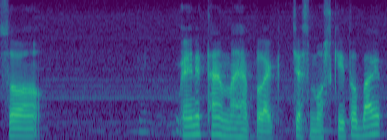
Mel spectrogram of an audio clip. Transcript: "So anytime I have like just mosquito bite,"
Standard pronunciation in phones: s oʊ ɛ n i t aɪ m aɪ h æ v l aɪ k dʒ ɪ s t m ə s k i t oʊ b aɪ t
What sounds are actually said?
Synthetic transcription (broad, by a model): s oʊ ɛ n i t aɪ m aɪ h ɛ p l aɪ k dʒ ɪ s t m ə s k i t oʊ b aɪ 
